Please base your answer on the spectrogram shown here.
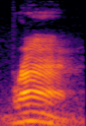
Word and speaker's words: Brian: realize until I moved here and went back that in the South, my name has one syllable, Brian. Brown. It's Brown. Brian, like a Bran. Brian. Like bran flakes?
